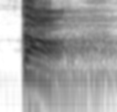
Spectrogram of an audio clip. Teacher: ता तो आप यहां पर क्या चीज से बोल रहे हो दांत से बोल रहे हो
